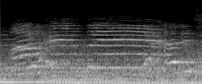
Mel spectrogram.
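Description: A high-pitched wordless cry from a single voice, rising and then held for about a second and a half, over the murmur of a crowd and a steady low hum.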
